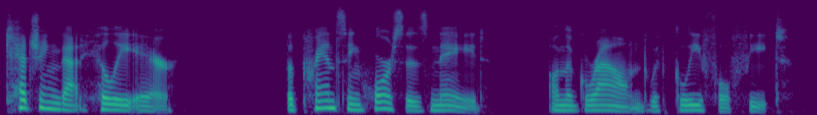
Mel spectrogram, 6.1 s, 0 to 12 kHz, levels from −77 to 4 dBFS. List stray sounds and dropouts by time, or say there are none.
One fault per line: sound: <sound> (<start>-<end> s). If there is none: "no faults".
no faults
